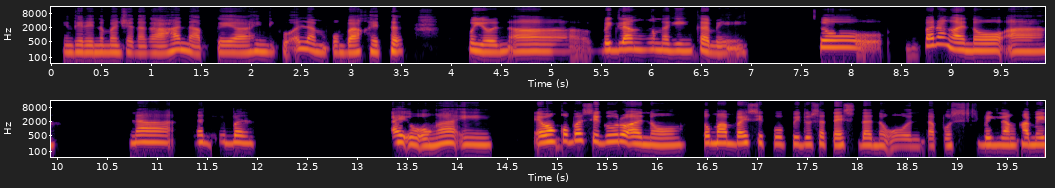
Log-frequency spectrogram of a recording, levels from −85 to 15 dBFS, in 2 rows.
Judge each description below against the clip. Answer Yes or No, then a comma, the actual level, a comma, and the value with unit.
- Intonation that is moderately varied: Yes, average, 4.2 semitones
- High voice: Yes, high, 200 Hz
